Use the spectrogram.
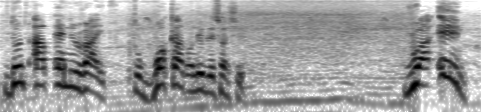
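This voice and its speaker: An actor playing a possessive, hot-tempered young boyfriend who makes aggressive, repeated demands in a melodramatic film. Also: male voice, high voice, expressive, normal speed, slight background noise. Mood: threatening.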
